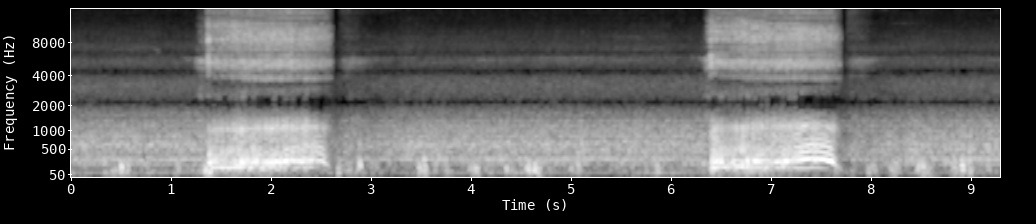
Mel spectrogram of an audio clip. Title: No sleep for me. Snoring hubby.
